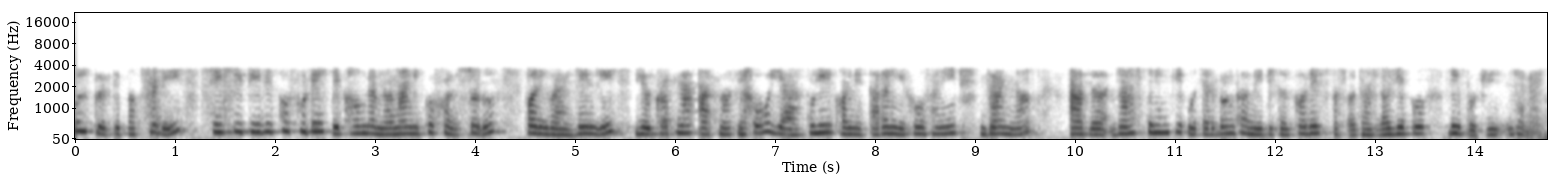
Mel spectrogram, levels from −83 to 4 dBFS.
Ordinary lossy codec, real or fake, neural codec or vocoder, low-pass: AAC, 32 kbps; fake; codec, 44.1 kHz, 2.6 kbps, DAC; 3.6 kHz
